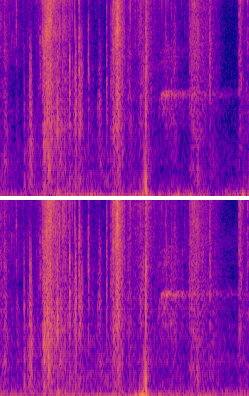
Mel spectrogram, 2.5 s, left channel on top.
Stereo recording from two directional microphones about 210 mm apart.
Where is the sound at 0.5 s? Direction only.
20° right (ahead or behind).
